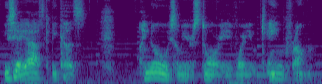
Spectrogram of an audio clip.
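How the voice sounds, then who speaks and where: A man playing a courteous, earnest politician campaigning for power in a roleplayed audio drama, speaking formally and deliberately. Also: mid-range voice, fairly even intonation, creaky. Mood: earnest, flattering. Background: music.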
